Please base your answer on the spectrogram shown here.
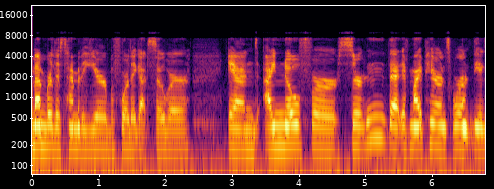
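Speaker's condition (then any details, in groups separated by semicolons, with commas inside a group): No condition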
